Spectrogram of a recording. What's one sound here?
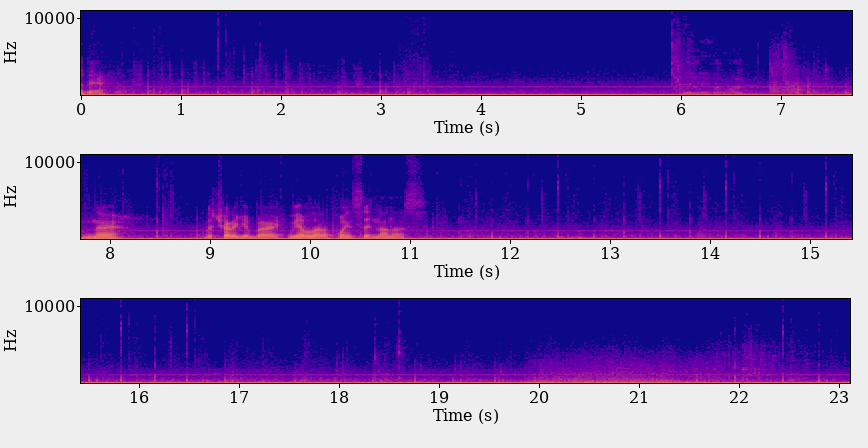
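Footsteps thud on wooden stairs and stone.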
